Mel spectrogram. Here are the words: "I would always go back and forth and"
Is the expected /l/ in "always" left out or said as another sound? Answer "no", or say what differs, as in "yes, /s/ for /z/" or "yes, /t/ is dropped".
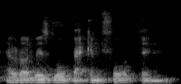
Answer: no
